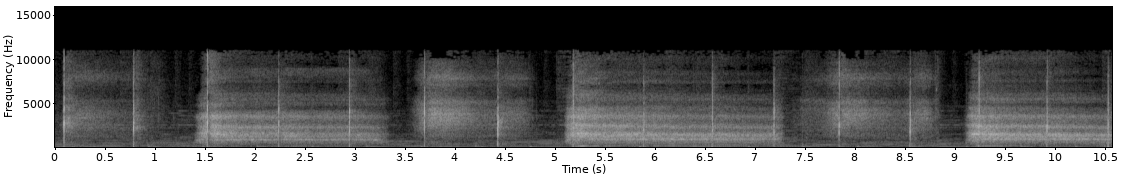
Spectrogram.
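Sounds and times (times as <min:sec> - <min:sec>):
person inhaling and exhaling in a paced breathing exercise: 0:00.0 - 0:10.5
sharp ticks: 0:00.0 - 0:10.5.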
